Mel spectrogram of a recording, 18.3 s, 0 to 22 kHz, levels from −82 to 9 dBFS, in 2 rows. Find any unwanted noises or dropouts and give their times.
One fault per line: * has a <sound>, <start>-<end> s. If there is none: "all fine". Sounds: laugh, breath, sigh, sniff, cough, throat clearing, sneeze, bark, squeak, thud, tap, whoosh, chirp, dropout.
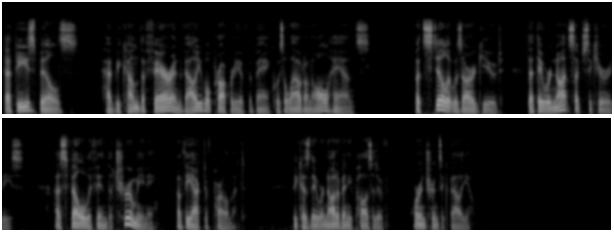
all fine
